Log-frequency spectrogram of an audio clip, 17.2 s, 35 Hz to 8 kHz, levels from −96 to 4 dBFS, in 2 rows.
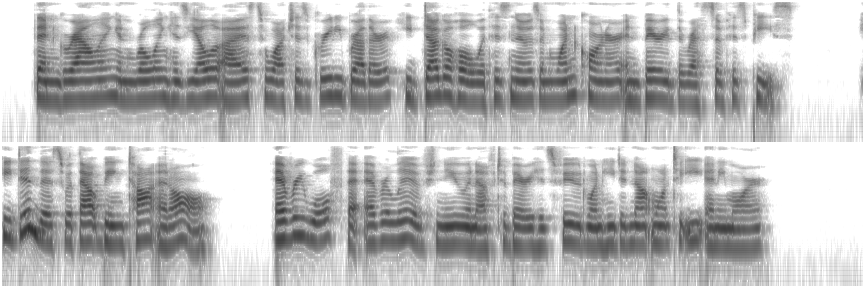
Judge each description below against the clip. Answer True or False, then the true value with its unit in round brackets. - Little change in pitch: True (2.0 semitones)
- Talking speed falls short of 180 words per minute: False (200 wpm)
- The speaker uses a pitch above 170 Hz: True (185 Hz)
